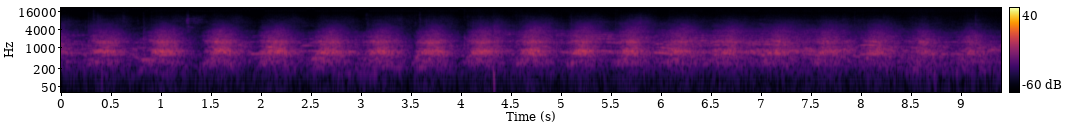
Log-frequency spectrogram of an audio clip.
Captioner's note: crowd cheering; crowd chatter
